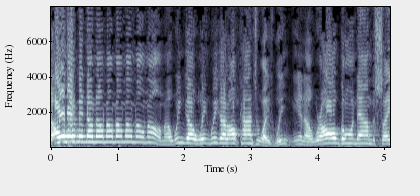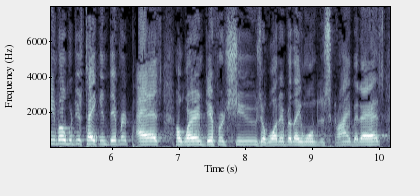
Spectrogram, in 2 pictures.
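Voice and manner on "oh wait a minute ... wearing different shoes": lampoon the self-assured rich, brushing it off; a scoffing caricature of people who think every road leads to God; mocking the rich. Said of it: "everybody in the rich will say".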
